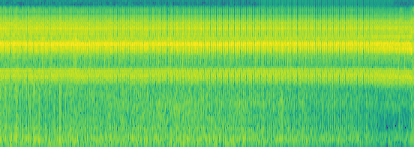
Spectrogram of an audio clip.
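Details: Steady, piercing cicada drone filling the forest at Angkor Wat temple, several layered high shrill tones holding unchanged for the whole stretch with only a faint flutter beneath.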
